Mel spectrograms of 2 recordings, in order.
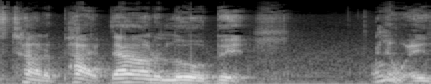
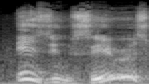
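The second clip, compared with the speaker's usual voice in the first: disbelieving; 8 semitones higher than usual. Retold or imitated. Disbelief at cellmate's rule.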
